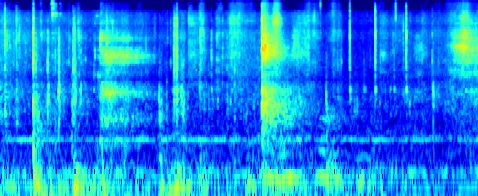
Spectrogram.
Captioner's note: lumber creaking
